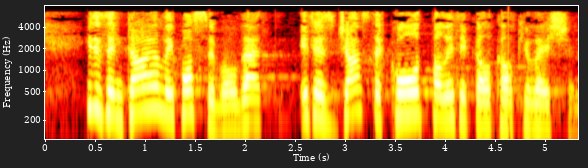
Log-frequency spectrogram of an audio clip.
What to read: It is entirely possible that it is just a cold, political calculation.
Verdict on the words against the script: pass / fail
pass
